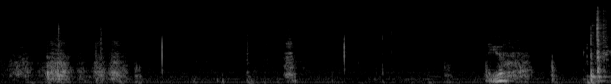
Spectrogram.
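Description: Quiet room with a faint murmuring voice in two short patches, a few light isolated clicks between them, and a faint steady low hum.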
